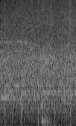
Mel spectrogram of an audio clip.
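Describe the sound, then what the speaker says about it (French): A theatre audience applauds a guest being welcomed onto the stage, a dense, steady wash of many hands clapping that fills the whole stretch without pause. "Mesdames, messieurs, applaudissements pour Évar Couder, le professeur."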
